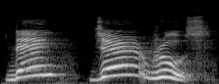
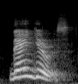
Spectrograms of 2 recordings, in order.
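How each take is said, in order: First: Dangerous stretched out slowly, each syllable separate; slow modelling voice. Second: Said in the usual way. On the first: Shown as a demonstration. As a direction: spell out dangerous slowly for the class. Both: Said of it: "teacher models word then slows".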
